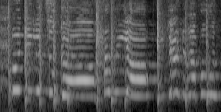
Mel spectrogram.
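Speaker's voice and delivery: shrill impatient nag voice; high impatient old lady. Acted. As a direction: nag it like a grumpy granny. Scolding coffee machine in voice.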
